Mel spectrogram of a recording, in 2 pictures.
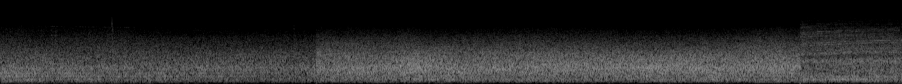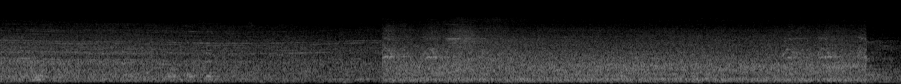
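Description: Outdoor location ambience across several cut-together shots: a steady rush of traffic and surf whose character changes abruptly at each cut, about three, eight and thirteen seconds in. Faint wavering pitched sounds run through the middle stretch, between about eight and thirteen seconds in.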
